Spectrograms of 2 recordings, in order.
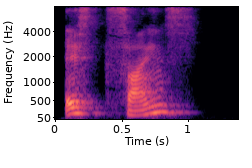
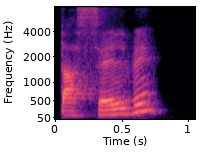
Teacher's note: Alveolar lo está haciendo en el alveolo con la punta de la lengua, pero esta ocasión va a ser sorda, es decir, no requerirá la vibración de las cuerdas vocales, así que sonará como una S.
